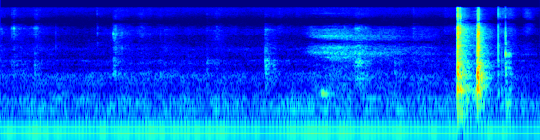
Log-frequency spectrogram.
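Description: Plastic toy pieces click and rattle in hands.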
